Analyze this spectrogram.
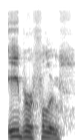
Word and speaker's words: Eberflus: And I got a quote here from your defensive coordinator, whose last name I couldn't pronounce, so I didn't write it down. What is it? Eberflus.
